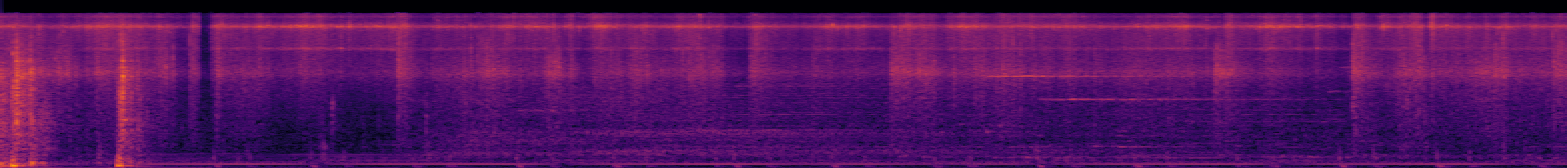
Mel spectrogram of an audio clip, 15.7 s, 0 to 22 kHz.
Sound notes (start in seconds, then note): 0.0 door Shuts; 9.3 shivering & Sobbing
